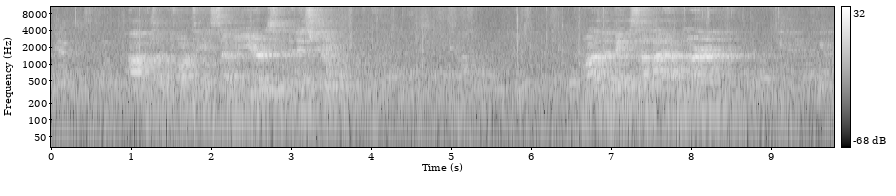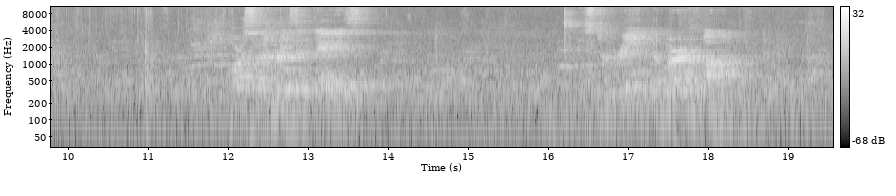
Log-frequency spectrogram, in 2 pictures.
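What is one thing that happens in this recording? An elderly man speaks slowly and deliberately through a microphone in an echoing hall.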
